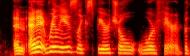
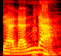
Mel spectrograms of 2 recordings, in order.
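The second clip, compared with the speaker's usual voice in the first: loud, hammed-up Australian accent on Down under; a bad mock Aussie twang; 7 dB louder than usual. Host hamming an Aussie accent for Australian guest, loud mock Australian. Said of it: "my terrible accent".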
